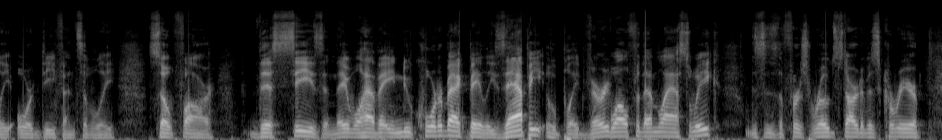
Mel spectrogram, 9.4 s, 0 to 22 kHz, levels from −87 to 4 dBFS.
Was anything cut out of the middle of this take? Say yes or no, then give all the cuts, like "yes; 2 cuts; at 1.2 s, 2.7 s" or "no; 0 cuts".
yes; 2 cuts; at 6.1 s, 7.5 s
